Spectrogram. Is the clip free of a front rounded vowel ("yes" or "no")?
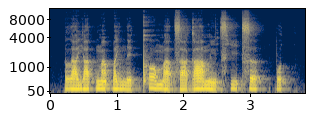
yes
